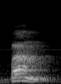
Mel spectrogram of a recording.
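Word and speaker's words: bomb: یا مثلا که ووایم چې بم نو دغه بی نه تلفظ کېږي ځکه اخر کې د ایم نه وروسته راغلی دی.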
